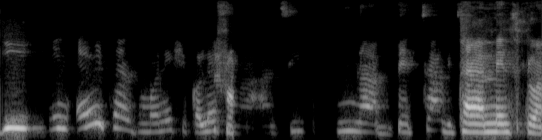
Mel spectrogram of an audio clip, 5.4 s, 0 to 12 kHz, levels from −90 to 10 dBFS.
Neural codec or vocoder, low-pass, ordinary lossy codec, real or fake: none; none; none; real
